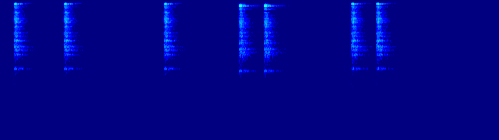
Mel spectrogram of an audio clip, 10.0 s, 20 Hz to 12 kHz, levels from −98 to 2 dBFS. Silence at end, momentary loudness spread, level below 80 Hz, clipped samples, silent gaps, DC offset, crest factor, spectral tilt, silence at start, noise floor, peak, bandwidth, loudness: 2.15 s; 8 LU; under -90 dBFS; under 0.1%; 0.82-1.26 s, 1.82-3.26 s, 3.82-4.76 s, 5.85-7.01 s; under 0.1%; 24 dB; 6 dB/octave; 0.25 s; under -90 dBFS; -42 dBFS; 12 kHz; -58 LUFS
